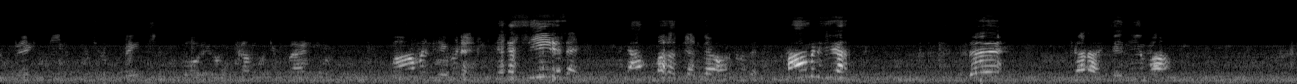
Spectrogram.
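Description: Men's voices talking and calling out loudly, heavier from about four seconds in, over the steady rumble of a moving Suzuki car heard from inside its cabin.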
